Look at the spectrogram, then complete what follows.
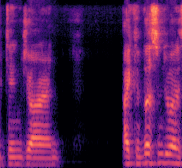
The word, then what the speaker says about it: Din Djarin: the desert, and then she eventually runs into Din Djarin, as everyone knows, is the Mandalorian, who's also part of the Book of Boba Fett series.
